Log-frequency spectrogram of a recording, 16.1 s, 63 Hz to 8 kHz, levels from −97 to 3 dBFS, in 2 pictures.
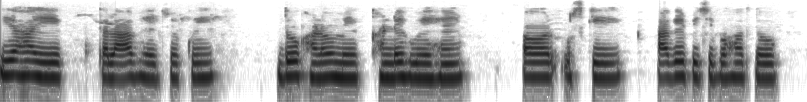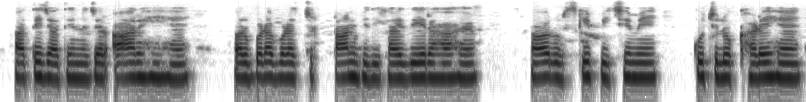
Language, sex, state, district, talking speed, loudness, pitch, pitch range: Hindi, female, Chhattisgarh, Balrampur, 150 wpm, -16 LUFS, 205 Hz, 200-210 Hz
